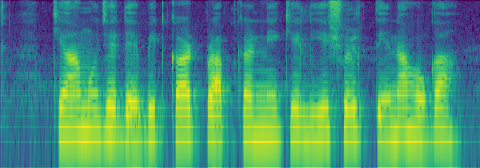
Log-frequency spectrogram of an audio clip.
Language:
Hindi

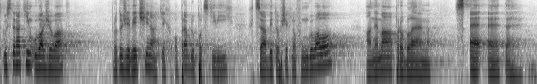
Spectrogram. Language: Czech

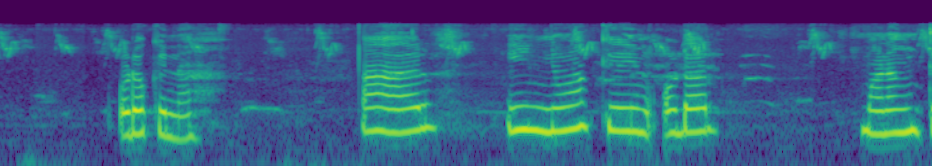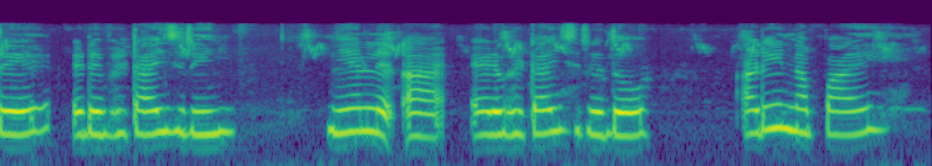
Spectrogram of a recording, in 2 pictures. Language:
Santali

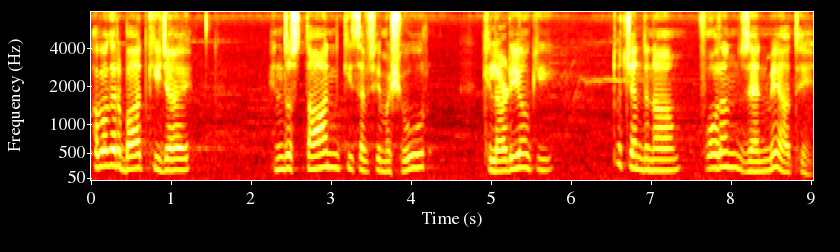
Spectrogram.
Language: Urdu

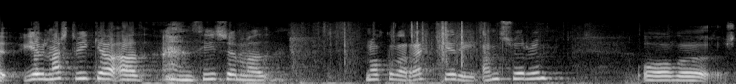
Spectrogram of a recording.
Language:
Icelandic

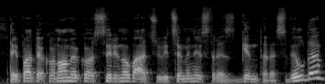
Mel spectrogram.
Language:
Lithuanian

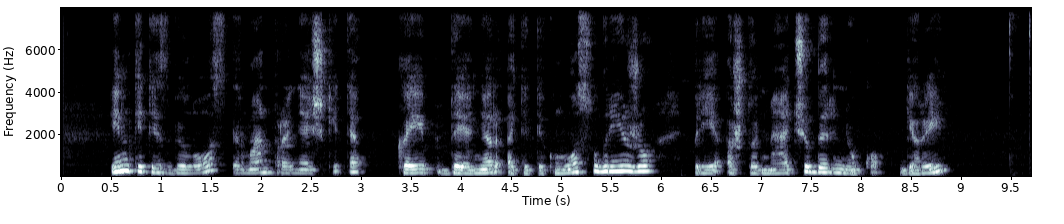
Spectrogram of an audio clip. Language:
Lithuanian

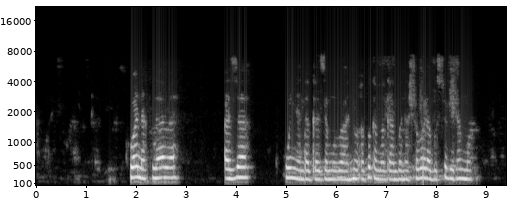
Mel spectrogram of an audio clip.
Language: Kinyarwanda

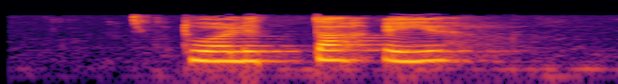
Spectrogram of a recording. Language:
Bashkir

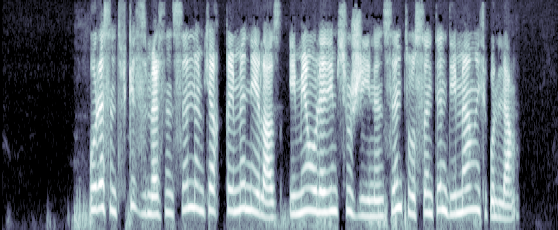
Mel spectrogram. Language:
Kabyle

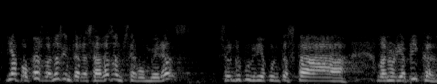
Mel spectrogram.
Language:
Catalan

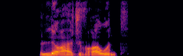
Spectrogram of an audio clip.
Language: Kabyle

